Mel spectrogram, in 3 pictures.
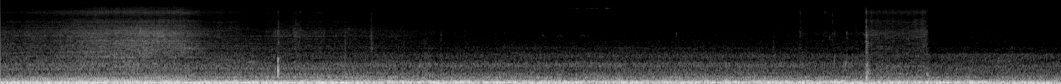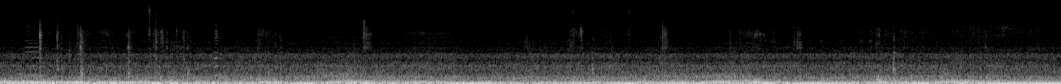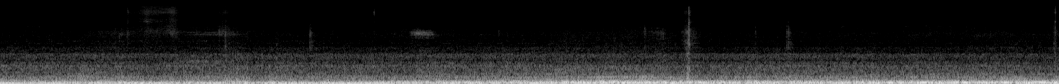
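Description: Steady low rumble of a car driving through city streets, engine and tyre noise, with a few small knocks and a brief hiss about nine seconds in.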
